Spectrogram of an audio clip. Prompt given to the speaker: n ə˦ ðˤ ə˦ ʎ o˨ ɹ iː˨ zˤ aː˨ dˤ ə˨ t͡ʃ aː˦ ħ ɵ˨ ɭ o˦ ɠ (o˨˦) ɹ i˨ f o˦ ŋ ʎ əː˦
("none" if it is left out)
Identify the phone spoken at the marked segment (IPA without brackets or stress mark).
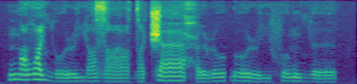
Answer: o˦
